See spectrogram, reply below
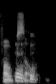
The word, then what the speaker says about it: forecastle: But it's pronounced forecastle.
